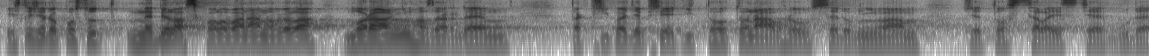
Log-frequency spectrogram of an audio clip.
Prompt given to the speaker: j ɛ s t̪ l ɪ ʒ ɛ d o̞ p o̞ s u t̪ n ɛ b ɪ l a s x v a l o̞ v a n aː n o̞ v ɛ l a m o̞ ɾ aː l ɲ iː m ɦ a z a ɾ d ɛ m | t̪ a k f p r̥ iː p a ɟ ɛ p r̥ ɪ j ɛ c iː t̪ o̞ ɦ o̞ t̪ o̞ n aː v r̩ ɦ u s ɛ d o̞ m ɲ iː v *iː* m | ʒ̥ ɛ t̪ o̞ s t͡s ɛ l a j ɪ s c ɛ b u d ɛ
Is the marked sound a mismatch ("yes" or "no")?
yes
